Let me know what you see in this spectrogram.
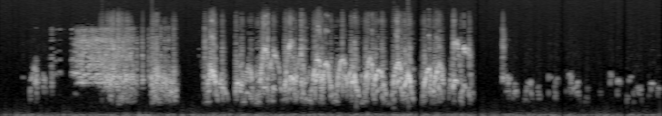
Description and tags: Sounds like a record scratch. Taken from about five minutes of noise, made by holding multiple buttons on a stereo's tape player.J'aime des cassettes de bande ! Refroidissez ainsi les bruits qui les font !
cassette, distorted, turntables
